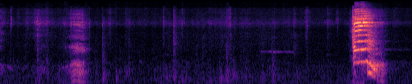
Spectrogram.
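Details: Laying hen just over eight months old, one of eight kept together, sneezing while eating at a feeding trough: a single sharp, hissing broadband burst after soft scratchy pecking and faint taps.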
